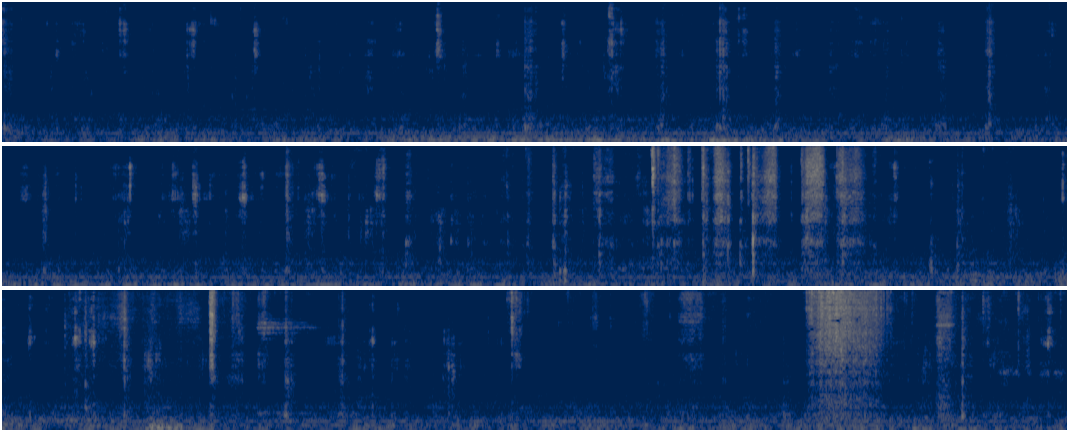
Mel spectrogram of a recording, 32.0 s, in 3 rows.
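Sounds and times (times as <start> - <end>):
wet chewing with mouth clicks: 0.0 - 31.9
chopsticks scraping paper bowl: 16.5 - 19.4.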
